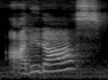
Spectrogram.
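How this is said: It is said the European way. This is how people abroad say it. "in other countries, they pronounce this brand Adidas"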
